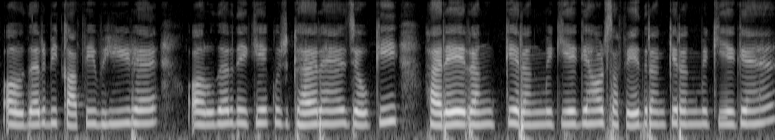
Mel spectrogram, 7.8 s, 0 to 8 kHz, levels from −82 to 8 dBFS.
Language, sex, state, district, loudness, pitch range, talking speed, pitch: Hindi, female, Uttar Pradesh, Jyotiba Phule Nagar, -17 LUFS, 235-255 Hz, 230 wpm, 245 Hz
